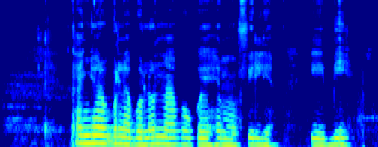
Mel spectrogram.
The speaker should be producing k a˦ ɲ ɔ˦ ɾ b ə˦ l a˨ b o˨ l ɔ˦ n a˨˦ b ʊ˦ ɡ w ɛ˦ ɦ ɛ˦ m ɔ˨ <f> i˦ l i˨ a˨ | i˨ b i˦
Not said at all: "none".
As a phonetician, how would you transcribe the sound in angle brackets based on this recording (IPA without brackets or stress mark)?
f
